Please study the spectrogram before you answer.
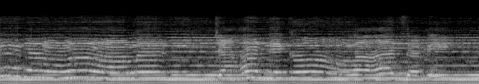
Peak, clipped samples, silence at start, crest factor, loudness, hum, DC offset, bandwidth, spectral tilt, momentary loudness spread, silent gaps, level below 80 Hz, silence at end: -8 dBFS; under 0.1%; 0 s; 10 dB; -18 LUFS; none; under 0.1%; 10 kHz; -6 dB/octave; 1 LU; none; -34 dBFS; 0 s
